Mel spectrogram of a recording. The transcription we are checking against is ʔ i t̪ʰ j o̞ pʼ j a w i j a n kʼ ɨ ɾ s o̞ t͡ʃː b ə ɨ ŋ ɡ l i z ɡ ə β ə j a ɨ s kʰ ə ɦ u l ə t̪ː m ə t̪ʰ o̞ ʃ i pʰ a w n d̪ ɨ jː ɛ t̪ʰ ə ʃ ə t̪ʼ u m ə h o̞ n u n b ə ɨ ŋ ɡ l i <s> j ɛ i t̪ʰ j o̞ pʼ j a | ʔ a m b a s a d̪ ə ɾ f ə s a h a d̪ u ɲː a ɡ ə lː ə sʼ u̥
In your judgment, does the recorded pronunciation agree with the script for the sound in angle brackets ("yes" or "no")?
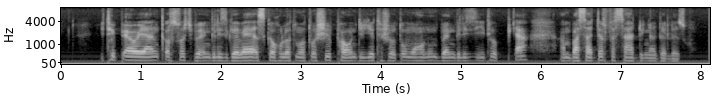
no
